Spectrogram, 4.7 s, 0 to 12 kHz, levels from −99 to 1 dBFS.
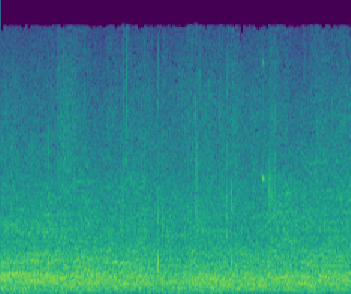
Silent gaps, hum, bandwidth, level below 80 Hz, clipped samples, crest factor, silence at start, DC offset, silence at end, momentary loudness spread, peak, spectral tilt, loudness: none; none; 11.5 kHz; -52 dBFS; under 0.1%; 16 dB; 0 s; under 0.1%; 0 s; 3 LU; -2 dBFS; -4 dB/octave; -18 LUFS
